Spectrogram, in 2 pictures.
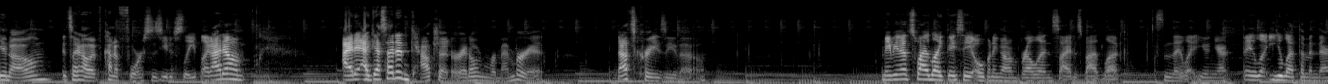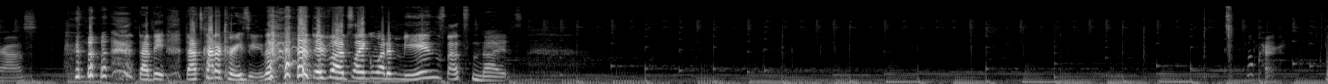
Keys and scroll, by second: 2.5 scroll up 1, 5.5 scroll up 1.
